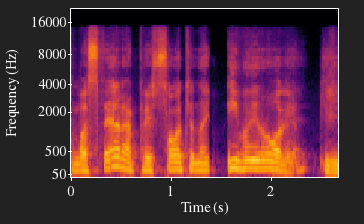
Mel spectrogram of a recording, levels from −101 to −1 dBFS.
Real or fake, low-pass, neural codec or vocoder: fake; 14.4 kHz; codec, 44.1 kHz, 2.6 kbps, DAC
